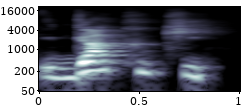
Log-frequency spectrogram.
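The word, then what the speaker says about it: 楽器: Alors, les lectures sino-japonaises sont gaku plus ki, ce qui devrait nous donner gakki.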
